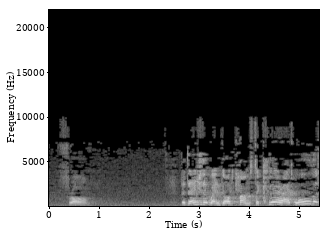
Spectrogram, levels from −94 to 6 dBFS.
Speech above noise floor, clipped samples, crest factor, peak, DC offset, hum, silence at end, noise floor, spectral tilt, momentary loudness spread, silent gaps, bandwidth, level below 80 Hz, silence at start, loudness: 29 dB; under 0.1%; 16 dB; -2 dBFS; under 0.1%; none; 0 s; -45 dBFS; -4 dB/octave; 10 LU; none; 10.5 kHz; -52 dBFS; 0.25 s; -17 LUFS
